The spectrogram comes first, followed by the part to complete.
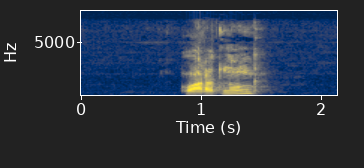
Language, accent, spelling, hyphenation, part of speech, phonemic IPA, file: German, Austria, Ordnung, Ord‧nung, noun, /ˈɔrdnʊŋ/, De-at-Ordnung.ogg
- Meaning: 1. arrangement, regulation 2. classification, order, array 3. tidiness, orderliness 4. class, rank, succession, series 5. Ordnung (Amish rules of living)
